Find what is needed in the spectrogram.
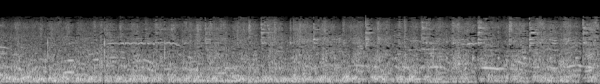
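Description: A crowd of protesters, many voices shouting at once, loud and continuous, with no single voice standing out.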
